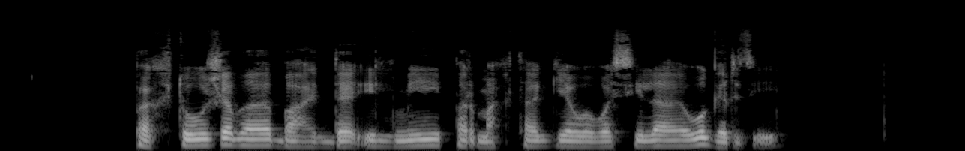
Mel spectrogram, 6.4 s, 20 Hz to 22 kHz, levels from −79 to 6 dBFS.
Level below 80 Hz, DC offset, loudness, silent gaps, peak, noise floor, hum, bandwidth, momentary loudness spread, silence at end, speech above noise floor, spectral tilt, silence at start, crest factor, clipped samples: -74 dBFS; under 0.1%; -29 LUFS; none; -8 dBFS; -79 dBFS; none; 11 kHz; 9 LU; 1.25 s; 51 dB; -5 dB/octave; 0.9 s; 20 dB; under 0.1%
